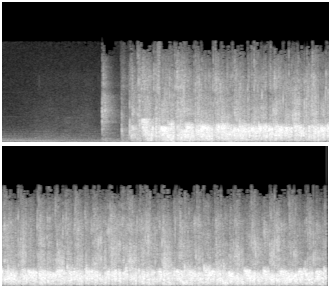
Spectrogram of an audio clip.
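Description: The last chord of a digital piano fading out, then an audience applauding steadily from about a second and a half in.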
